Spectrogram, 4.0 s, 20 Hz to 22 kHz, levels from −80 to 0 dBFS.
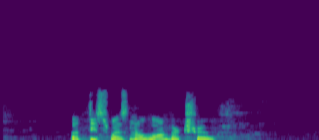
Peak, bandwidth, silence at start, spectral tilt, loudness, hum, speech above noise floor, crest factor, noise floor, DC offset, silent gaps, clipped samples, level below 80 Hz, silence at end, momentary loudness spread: -2 dBFS; 8.2 kHz; 0.9 s; -6 dB/octave; -19 LUFS; none; 55 dB; 18 dB; -73 dBFS; under 0.1%; none; under 0.1%; -64 dBFS; 1.3 s; 4 LU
